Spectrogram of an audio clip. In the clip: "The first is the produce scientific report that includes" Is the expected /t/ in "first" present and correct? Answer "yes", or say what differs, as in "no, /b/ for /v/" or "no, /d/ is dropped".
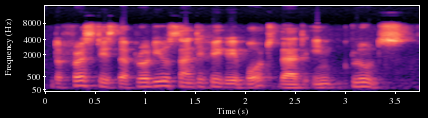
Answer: yes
